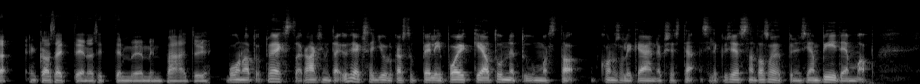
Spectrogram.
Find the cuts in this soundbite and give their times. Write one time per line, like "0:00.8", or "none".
0:02.1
